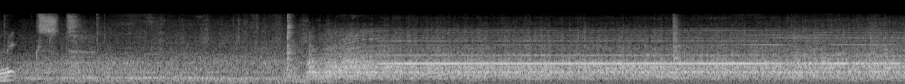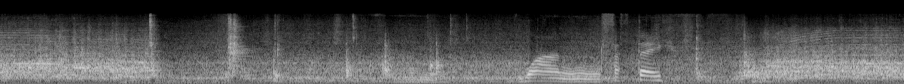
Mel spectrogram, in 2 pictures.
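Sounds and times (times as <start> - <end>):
lathe gear whine: 3.0 - 11.1, 16.3 - 18.0.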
